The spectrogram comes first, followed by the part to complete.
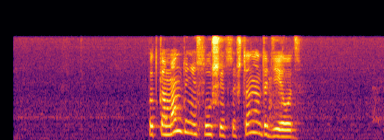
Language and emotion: Russian, neutral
